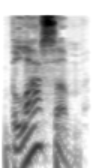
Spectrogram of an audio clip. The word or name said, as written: blossom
